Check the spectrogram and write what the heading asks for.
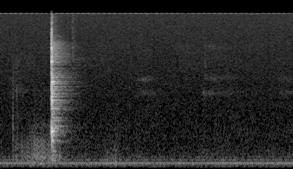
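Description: A steady low hum with a single sharp knock just under a second in.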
